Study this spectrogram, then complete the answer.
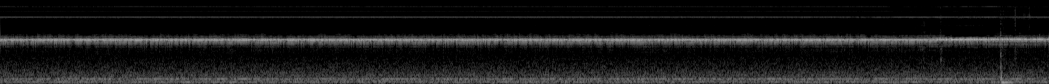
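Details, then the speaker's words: Ludlum 14C with a Ludlum 44-3 gamma scintillator probe close to a smoke detector's americium source: a steady high-pitched buzz near 3 kHz with clicks too fast to separate, the counter saturated at about 120,000 counts per minute. "we see that it flattens out at about 120,000 counts per minute and you can hear it seeing eautifully"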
